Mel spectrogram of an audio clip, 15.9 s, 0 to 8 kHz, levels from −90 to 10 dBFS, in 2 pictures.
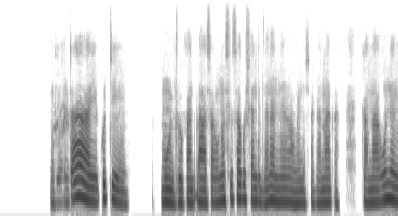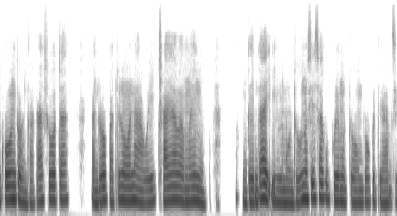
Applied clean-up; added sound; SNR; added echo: none; none; none; none.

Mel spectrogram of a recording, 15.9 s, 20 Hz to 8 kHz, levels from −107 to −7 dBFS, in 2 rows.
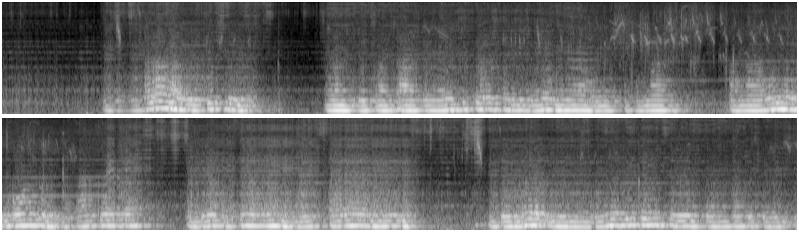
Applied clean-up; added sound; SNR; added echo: neural separator model SepFormer DNS4.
